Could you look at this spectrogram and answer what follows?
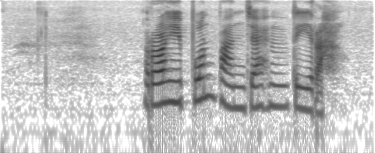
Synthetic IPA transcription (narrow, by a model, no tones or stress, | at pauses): rɔɦipʊnpaɲt͡ʃɛɦnt̪iɾah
